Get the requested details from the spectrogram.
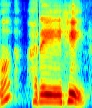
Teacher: शेवटचा विसर्ग ऐकू येऊ देत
